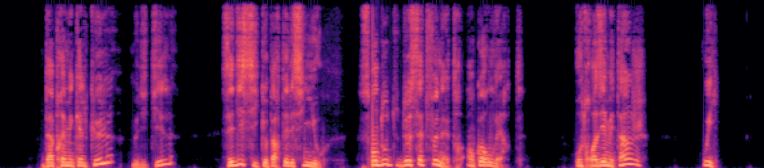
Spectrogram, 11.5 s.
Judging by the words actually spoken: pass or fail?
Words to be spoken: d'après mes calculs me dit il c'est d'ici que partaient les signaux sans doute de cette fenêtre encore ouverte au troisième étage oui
pass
